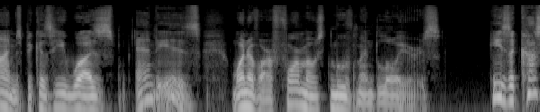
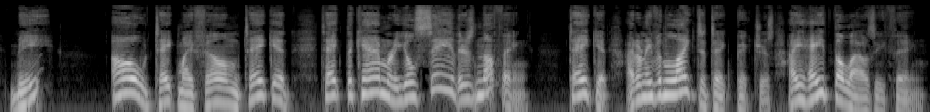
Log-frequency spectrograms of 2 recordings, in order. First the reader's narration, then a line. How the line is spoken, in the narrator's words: he cried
